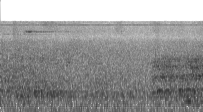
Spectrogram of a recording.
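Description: Voices echoing around a gymnasium during a free throw, with a louder drawn-out shout starting about one and a half seconds in.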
